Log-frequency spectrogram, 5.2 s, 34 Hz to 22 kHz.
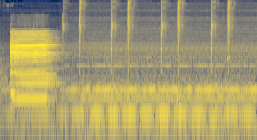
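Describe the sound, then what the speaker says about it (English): A loud electronic buzzer from the video game Portal 2 blares for about a second, then a steady hum follows with sharp, regular ticking clicks. "You will hear a buzzer."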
